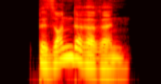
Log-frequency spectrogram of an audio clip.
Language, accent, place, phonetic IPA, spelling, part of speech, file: German, Germany, Berlin, [bəˈzɔndəʁəʁən], besondereren, adjective, De-besondereren.ogg
- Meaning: inflection of besondere: 1. strong genitive masculine/neuter singular comparative degree 2. weak/mixed genitive/dative all-gender singular comparative degree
